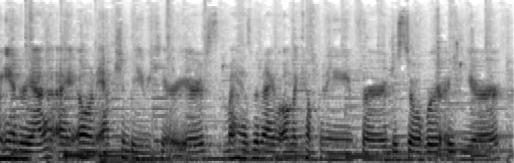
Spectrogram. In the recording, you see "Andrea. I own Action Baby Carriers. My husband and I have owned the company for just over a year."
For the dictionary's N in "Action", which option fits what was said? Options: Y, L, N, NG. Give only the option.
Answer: N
